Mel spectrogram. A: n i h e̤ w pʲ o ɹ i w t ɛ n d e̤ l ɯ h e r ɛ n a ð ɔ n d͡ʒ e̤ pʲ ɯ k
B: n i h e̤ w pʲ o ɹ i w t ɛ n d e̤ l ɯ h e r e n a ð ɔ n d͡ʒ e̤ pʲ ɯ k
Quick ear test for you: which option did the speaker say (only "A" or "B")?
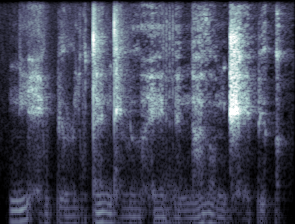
A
